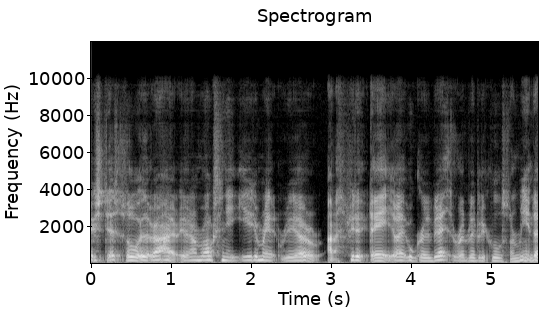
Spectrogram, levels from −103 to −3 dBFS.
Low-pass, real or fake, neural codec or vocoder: 9.9 kHz; fake; autoencoder, 22.05 kHz, a latent of 192 numbers a frame, VITS, trained on many speakers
